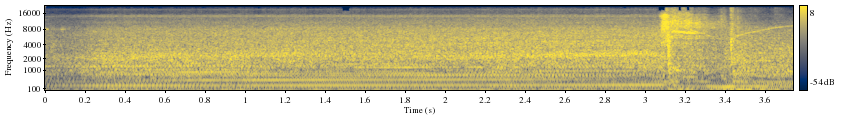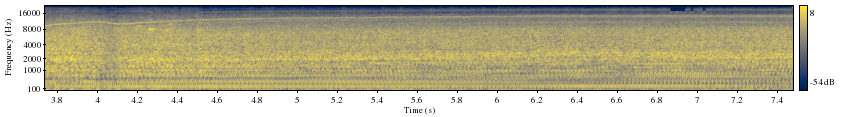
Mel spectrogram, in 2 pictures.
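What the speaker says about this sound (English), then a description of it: "Mitsubishi gave us a nice inline four-cylinder with already 280 horsepower that are gonna turn up a bit" A Mitsubishi inline four-cylinder of about 280 horsepower in The Crew Motorfest drones at a loud, steady pitch, briefly dipping and surging midway as it revs, then settling back into a constant engine hum.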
